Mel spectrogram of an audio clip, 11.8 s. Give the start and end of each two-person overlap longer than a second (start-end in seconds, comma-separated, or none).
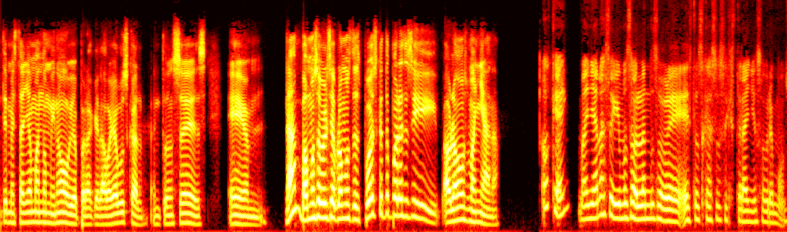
none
